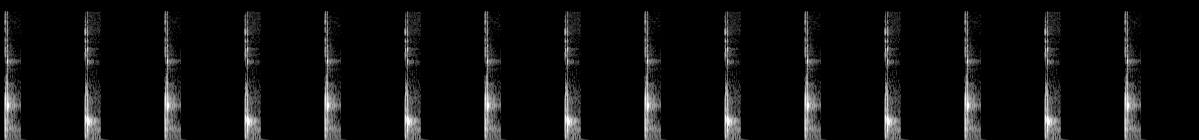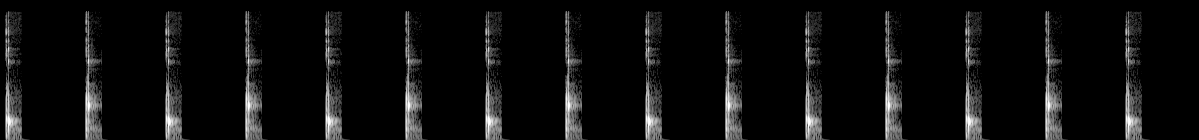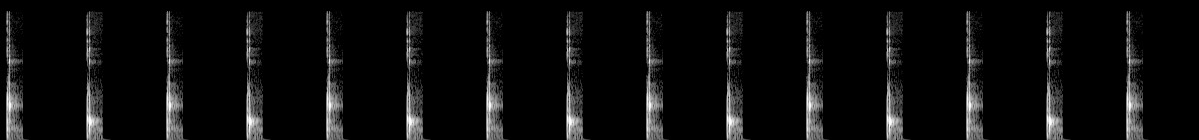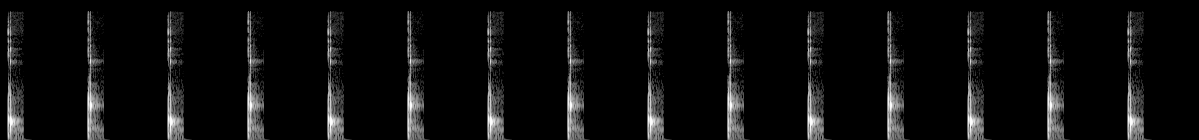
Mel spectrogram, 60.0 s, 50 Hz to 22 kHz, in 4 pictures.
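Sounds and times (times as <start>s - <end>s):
timer ticking: 0.0s - 0.3s, 1.1s - 1.3s, 2.0s - 2.3s, 3.1s - 3.3s, 4.0s - 4.3s, 5.1s - 5.3s, 6.0s - 6.3s, 7.1s - 7.3s, 8.0s - 8.3s, 9.1s - 9.3s, 10.0s - 10.3s, 11.1s - 11.3s, 12.0s - 12.3s, 13.1s - 13.3s, 14.0s - 14.3s, 15.1s - 15.3s, 16.0s - 16.3s, 17.1s - 17.3s, 18.0s - 18.3s, 19.1s - 19.3s, 20.0s - 20.3s, 21.1s - 21.3s, 22.0s - 22.3s, 23.1s - 23.3s, 24.0s - 24.3s, 25.1s - 25.3s, 26.0s - 26.3s, 27.1s - 27.3s, 28.0s - 28.3s, 29.1s - 29.3s, 30.0s - 30.3s, 31.0s - 31.3s, 32.0s - 32.3s, 33.1s - 33.3s, 34.0s - 34.3s, 35.1s - 35.3s, 36.0s - 36.3s, 37.1s - 37.3s, 38.0s - 38.3s, 39.1s - 39.3s, 40.0s - 40.3s, 41.1s - 41.3s, 42.0s - 42.3s, 43.1s - 43.3s, 44.0s - 44.3s, 45.1s - 45.3s, 46.0s - 46.3s, 47.0s - 47.3s, 48.0s - 48.3s, 49.1s - 49.3s, 50.0s - 50.3s, 51.1s - 51.3s, 52.0s - 52.3s, 53.1s - 53.3s, 54.0s - 54.3s, 55.1s - 55.3s, 56.0s - 56.3s, 57.1s - 57.3s, 58.0s - 58.3s, 59.1s - 59.3s.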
